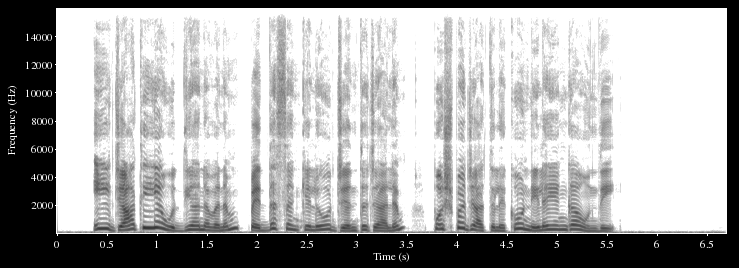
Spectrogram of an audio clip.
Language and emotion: Telugu, neutral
